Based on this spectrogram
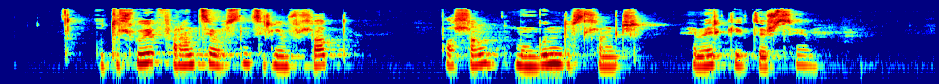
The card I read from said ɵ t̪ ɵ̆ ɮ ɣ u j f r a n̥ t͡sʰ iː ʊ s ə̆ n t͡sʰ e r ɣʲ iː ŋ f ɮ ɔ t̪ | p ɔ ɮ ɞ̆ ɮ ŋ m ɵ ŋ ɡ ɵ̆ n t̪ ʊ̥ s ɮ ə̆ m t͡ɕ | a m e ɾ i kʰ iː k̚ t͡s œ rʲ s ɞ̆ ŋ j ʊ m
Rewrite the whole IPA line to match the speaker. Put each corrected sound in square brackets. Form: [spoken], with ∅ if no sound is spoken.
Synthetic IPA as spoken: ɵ t̪ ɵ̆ ɮ ɣ u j f r a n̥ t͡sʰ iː ʊ s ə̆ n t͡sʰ e r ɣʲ iː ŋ f ɮ ɔ t̪ | p ɔ ɮ ɞ̆ [∅] ŋ m ɵ ŋ ɡ ɵ̆ n t̪ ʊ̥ s ɮ ə̆ m t͡ɕ | a m e ɾ i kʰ iː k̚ t͡s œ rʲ s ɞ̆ ŋ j ʊ m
